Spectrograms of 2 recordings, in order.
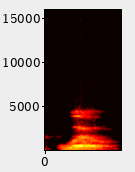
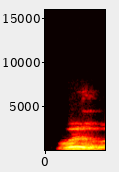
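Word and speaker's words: Wu: I mean, do you want to try to pronounce it? Woo. Woo.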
